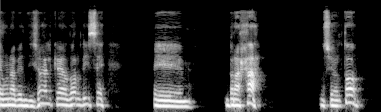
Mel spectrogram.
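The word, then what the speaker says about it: ברכה: De paso, los judíos cuando hacen sus oraciones están pronunciando bendiciones. Y esas bendiciones, se dice, una bendición, el Creador dice brajá, ¿no es cierto? Berajá o brajá.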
